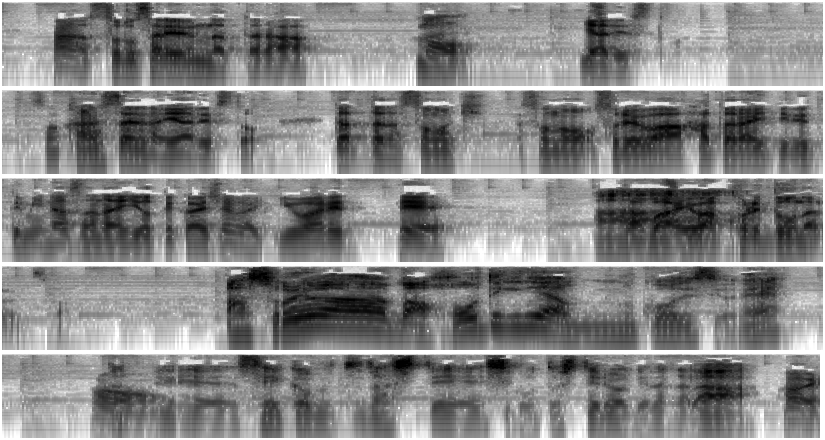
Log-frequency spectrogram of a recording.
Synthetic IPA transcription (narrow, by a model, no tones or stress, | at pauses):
aso̞ɾo̞saɾe̞ɾɯ̟̃nd̪at̪ːaɾa̰ | mo̞ː | jad̪e̞sɨ̥t̪o̥ | sonokʰãɰ̃ɕi̥saɾeɯnajad̪e̞sɨ̥t̪o̞̰ | d̪̥at̪ːaɾaso̞no̞kʲi̥ | so̞no̞so̞ɾe̞βahat̪aɾait̪e̞ɾɯ̟t̪ːe̞mʲinas̬anaijo̞t̪ːekaiɕaɡaʔiβaɾe̞t̪e̞ | aːt̪abaːiβakʰo̞ɾe̞d̪o̞ːnaɾɯ̟̃nd̪esɨ̥kḁ | aso̞ɾe̞βamaːho̞ːt̪̬e̞k̬ʲiɲ̟iβamɯ̟ko̞ːd̪e̞sɨjo̞̰ne̞ | daat̪ːe̞se̞ːkabɯ̟t͡sɨd̪aɕi̥t̪e̞ɕiɡo̞t̪o̞ɕi̥t̪e̞ɾɯ̟βake̞d̪akaɾa̰hai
